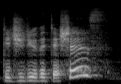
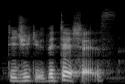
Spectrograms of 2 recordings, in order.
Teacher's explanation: In a study, I found that African American speakers may be more likely to ask a yes-no question with a level tone or a falling tone. For white speakers, we expect a rising tone in questions like these.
